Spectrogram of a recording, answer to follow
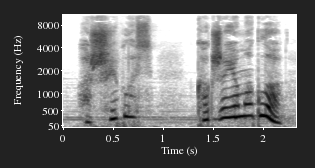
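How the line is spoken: Breathless. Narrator (Russian): выдохнула Леса

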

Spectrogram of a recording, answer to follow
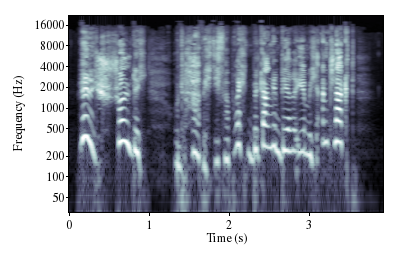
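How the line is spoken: Shrieked. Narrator (German): kreischte Milady

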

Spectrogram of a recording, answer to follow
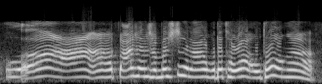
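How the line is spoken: Howling in pain. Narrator (Chinese): 孙悟空就痛得哇哇大叫

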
